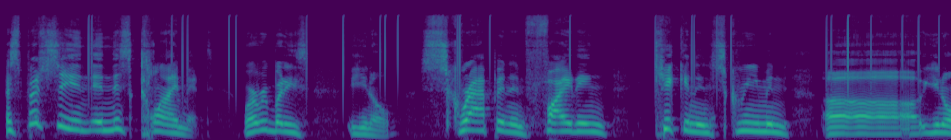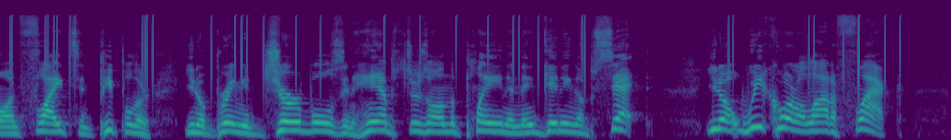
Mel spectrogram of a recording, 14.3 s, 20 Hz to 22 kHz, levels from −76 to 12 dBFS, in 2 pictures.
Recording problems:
crackle, like an old record; noticeable; 15 dB below the speech

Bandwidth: 14.5 kHz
